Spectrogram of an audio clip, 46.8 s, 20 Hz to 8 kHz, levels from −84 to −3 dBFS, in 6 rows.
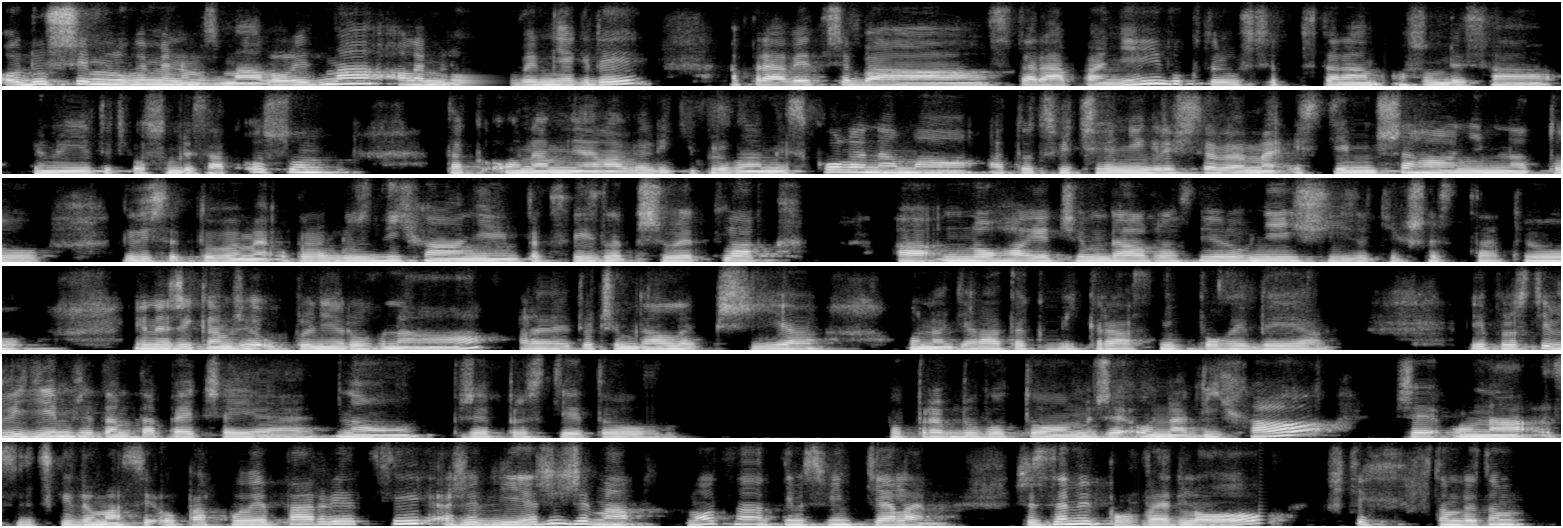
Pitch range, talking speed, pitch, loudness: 165-195 Hz, 165 wpm, 180 Hz, -20 LUFS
